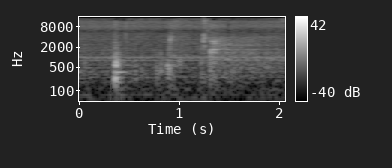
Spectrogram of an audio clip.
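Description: A few small clicks and taps from fingers working a smartphone's touchscreen and case, the sharpest about a third of a second in. Under them is a faint steady hum.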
